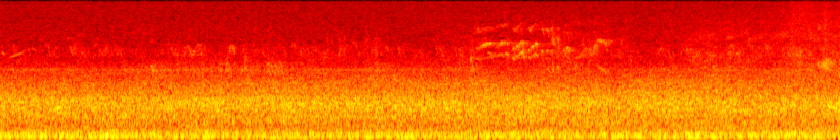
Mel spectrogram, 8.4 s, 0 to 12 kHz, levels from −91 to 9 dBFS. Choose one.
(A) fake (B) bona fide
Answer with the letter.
B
